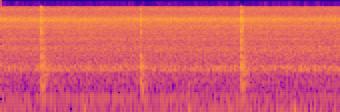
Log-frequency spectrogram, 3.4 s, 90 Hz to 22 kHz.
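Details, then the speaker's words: 2010 Chevrolet Cobalt 2.2L 5-speed manual with codes P0446 and P0452, idling, heard from underneath while the scan tool commands the EVAP vent solenoid: crisp clicks about once a second; vent solenoid working normally. "come underneath the car you can hear it clicking on and"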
